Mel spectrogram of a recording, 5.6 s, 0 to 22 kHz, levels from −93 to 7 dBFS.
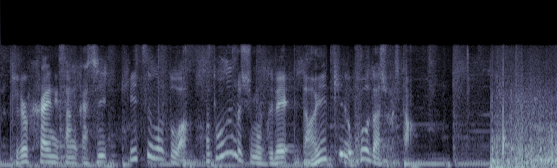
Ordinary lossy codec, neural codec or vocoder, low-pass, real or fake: none; codec, 16 kHz, 2 kbps, X-Codec, HuBERT features, trained on balanced general audio; 7.2 kHz; fake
